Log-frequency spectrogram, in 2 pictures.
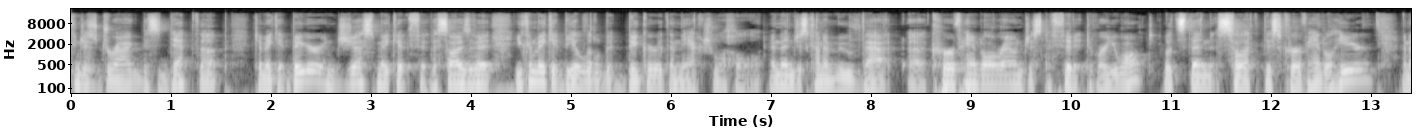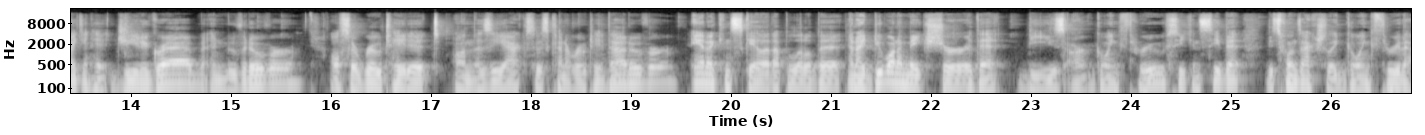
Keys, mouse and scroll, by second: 0.2-4.7 shift+drag, 7.6-8.6 shift+drag, 8.0 middle click, 8.9-10.8 scroll up 1, 9.5 shift+click, 9.5 shift+middle click, 10.8 shift+middle click, 10.9-11.6 scroll down 1, 11.6 right click, 12.5-13.8 shift+right drag, 14.0 typing, 14.9-16.1 drag, 16.1-17.0 typing, 18.1-19.5 drag, 18.7-21.1 typing, 19.0 middle click, 19.5-20.5 scroll up 1, 20.2 click, 20.2 middle click, 21.3-23.4 scroll up 1, 22.0 shift+middle click, 22.4 shift+middle click, 22.7-24.2 shift+middle drag, 23.4-24.2 shift+scroll down 1, 23.4 typing, 24.2 scroll down 1, 24.4 middle click, 24.4-26.6 scroll up 1, 25.1 middle click, 25.4 middle click, 26.0 middle click, 26.6 scroll down 2, 26.6-26.8 typing.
